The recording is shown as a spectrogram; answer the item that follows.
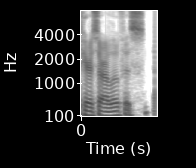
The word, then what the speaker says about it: Parasaurolophus: How do you say that one? – Parasaurolophus. – Okay. – That's the way my son says it.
